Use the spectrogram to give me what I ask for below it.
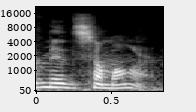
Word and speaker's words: Midsommar: Next up for a good movie we watched this year, we're talking about Ari Aster's sophomore film, Midsummer. Yeah, or Midsommar, as he pronounces it.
